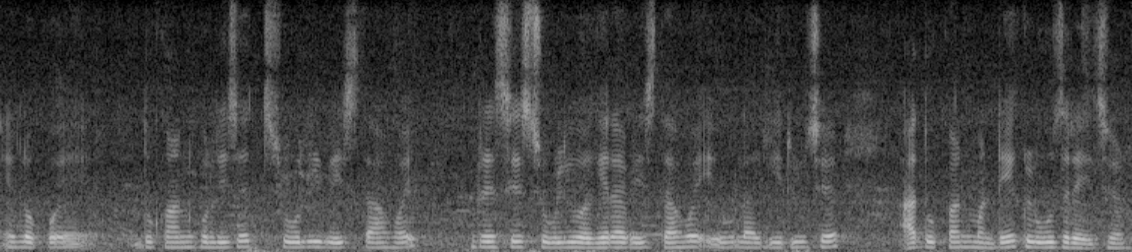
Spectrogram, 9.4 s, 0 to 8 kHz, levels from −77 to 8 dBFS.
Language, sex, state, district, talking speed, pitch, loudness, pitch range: Gujarati, female, Gujarat, Gandhinagar, 145 wpm, 160 Hz, -18 LUFS, 155-170 Hz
